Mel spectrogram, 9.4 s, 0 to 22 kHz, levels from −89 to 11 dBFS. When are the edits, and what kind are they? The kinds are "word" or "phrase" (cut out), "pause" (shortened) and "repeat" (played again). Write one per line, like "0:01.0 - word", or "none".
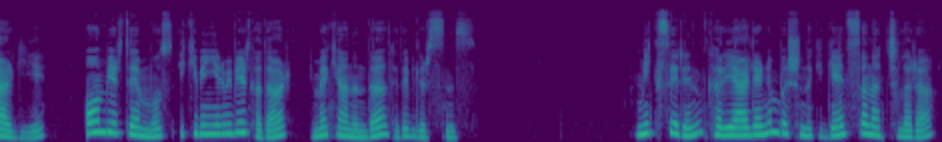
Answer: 0:02.5 - word
0:03.1 - word
0:03.9 - word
